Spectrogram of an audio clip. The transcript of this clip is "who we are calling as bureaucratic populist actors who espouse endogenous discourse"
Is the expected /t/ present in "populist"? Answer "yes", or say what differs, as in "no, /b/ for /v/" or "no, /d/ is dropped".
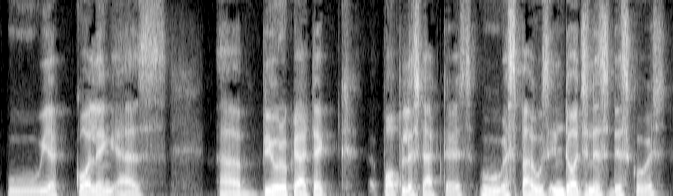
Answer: yes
